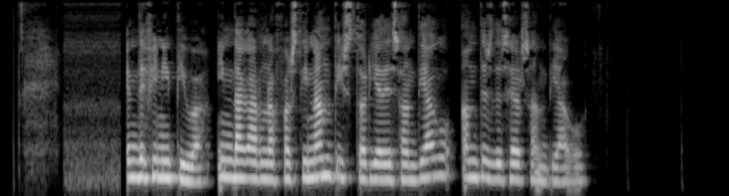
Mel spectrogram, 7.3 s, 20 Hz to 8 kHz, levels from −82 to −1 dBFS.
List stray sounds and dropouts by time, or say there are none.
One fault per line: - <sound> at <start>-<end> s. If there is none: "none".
none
